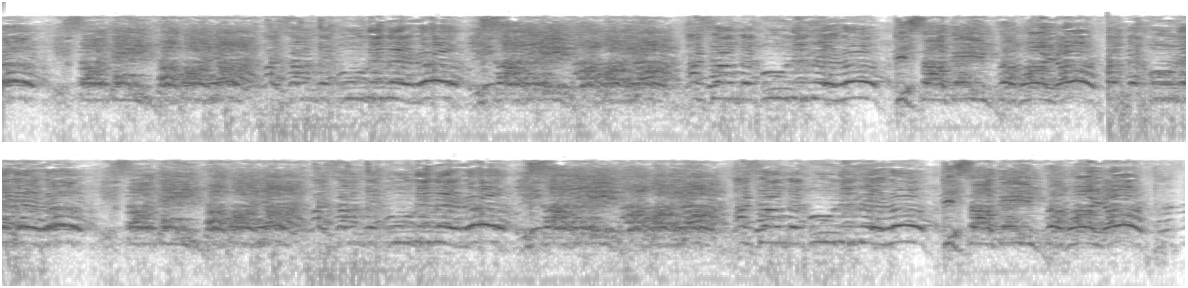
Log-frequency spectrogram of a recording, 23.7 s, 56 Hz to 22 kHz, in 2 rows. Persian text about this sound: معترضان در مراسم 40م مهران سماک از جمله شعار می‌دادند که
